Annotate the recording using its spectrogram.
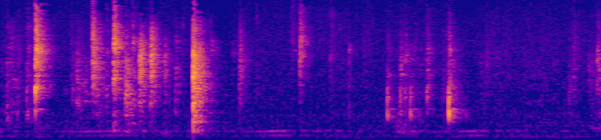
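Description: Irregular clicks, knocks and rustles of objects being handled close to the microphone, over a faint low steady hum.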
